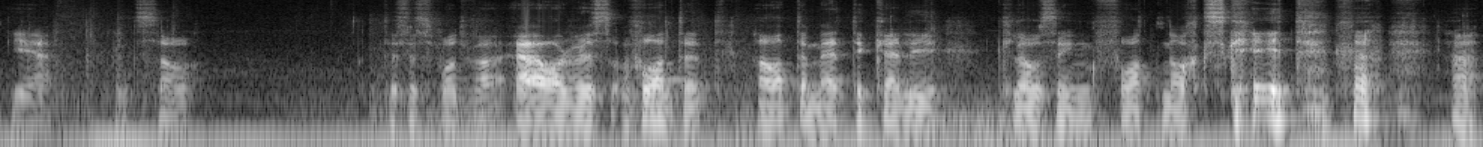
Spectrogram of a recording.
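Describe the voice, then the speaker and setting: Slow-talking Austrian man, low and flat. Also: slight background noise. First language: German. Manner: halting, searching for words. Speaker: gamer showing his own game build. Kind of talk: casual game walkthrough commentary.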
